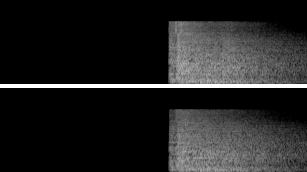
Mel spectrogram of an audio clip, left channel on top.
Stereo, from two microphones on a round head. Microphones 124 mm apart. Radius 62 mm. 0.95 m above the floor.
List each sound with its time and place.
1.7 s an explosion: 80° left, 1.3 m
